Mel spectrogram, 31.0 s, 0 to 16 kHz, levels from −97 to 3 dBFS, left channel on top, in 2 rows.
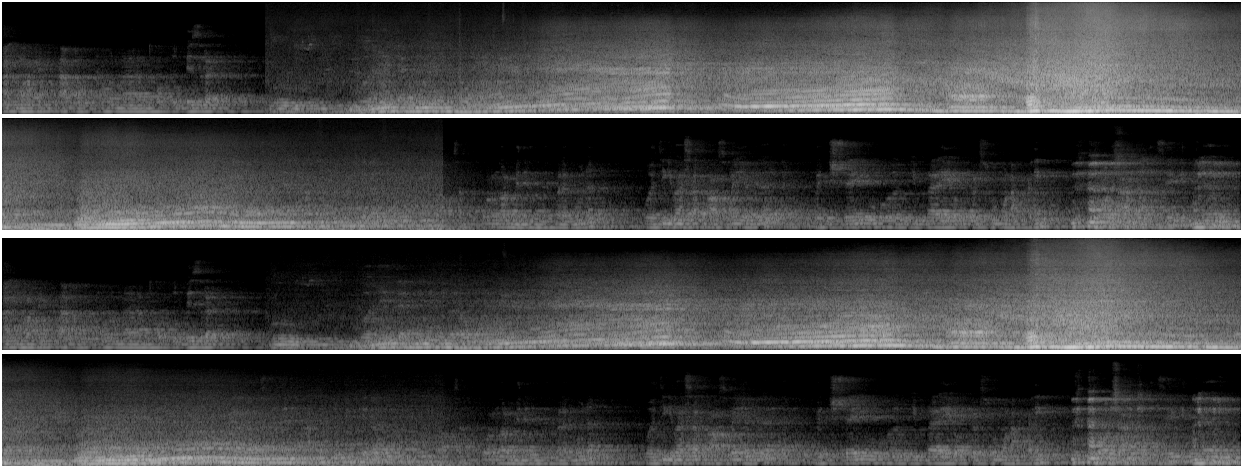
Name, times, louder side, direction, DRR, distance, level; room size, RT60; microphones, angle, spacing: voice 1, 0.0-2.7 4.4-7.0 7.3-8.4 9.6-13.9 14.4-17.5 18.2-22.9 23.5-28.6 29.2-30.9, equal, 35° left, -6 dB, 3.0 m, -50 dB
voice 2, 3.3-3.8 17.7-18.2 28.8-29.6 30.0-30.8, right 1 dB, 75° right, -4 dB, 3.1 m, -45 dB
sound 1, 4.4-21.0, left 3 dB, 50° left, 0.6 m, -30 dB
20.5 x 12.0 x 3.3 m, 2.8 s
head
